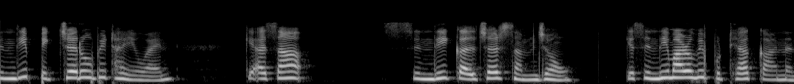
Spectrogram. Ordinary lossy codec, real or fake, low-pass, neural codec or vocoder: Opus, 32 kbps; real; 7.2 kHz; none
